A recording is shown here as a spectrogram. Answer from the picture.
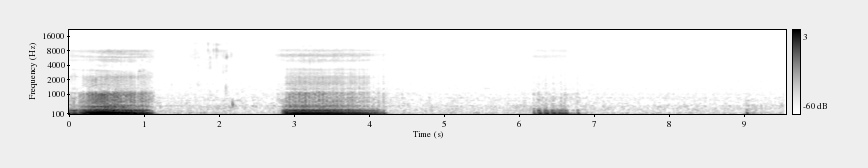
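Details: Shiba Inu, a family pet, growling affectionately rather than in anger at its owners; three low rumbling growls, the first two long and loud, the third short and softer, with quiet pauses between.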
